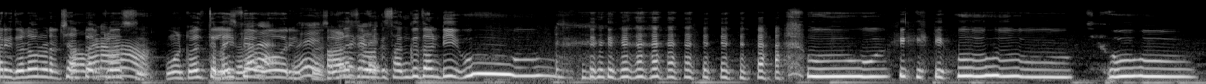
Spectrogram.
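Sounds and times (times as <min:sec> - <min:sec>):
laughter in bursts: 0:05.6 - 0:08.0.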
